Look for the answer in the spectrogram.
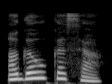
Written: ಅಗೌಕಸ

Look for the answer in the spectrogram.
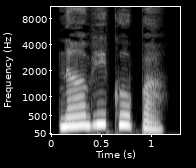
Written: ನಾಭಿಕೂಪ

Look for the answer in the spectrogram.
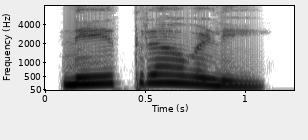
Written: ನೇತ್ರವಳಿ

